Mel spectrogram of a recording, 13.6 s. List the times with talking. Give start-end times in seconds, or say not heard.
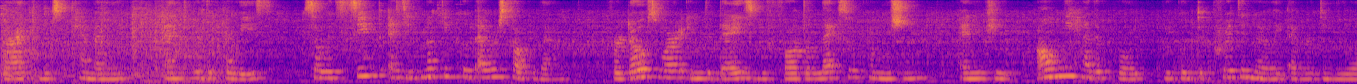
0.0-13.5.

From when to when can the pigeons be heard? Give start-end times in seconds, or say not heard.
not heard.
